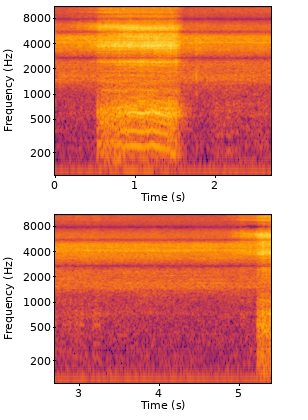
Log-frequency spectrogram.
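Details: One long, groaning snore lasting about a second, then quiet with steady background hum and another snore beginning, from a man sleeping in army barracks: snoring.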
